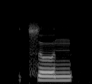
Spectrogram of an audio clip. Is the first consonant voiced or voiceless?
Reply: voiceless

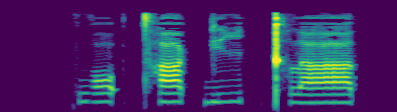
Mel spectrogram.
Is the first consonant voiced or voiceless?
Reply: voiceless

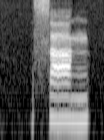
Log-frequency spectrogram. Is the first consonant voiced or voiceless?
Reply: voiceless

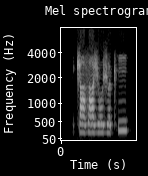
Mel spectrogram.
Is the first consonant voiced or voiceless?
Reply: voiceless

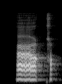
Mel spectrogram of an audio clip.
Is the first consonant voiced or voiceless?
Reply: voiceless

